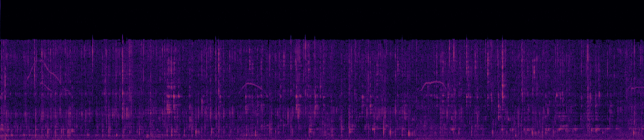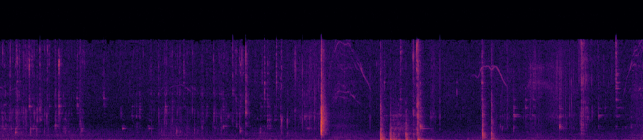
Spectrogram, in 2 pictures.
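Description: Hot water poured slowly through a MeloDrip dispersion tool onto a bed of ground coffee in a pour-over brewer, a faint steady trickle and drip. A few sharp knocks and a short dull thump come near the end.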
